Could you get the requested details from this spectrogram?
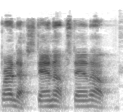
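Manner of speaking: normal talking voice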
